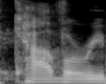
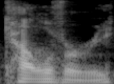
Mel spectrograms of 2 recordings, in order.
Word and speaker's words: cavalry: back and grab the cavalry barrel and for some of you guys that have been around for a little while i did say it right right there cavalry not calvary cavalry i'm still getting it all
